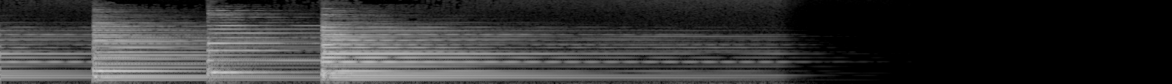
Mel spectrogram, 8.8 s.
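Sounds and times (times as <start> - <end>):
piano backing playing hymns: 0.0 - 6.0.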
